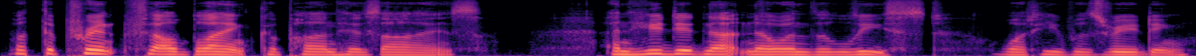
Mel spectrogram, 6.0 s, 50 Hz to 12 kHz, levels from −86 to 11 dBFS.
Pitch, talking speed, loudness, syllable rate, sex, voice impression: 165 Hz, 200 wpm, -20 LUFS, 4.4 syllables/s, female, gender-neutral, slightly old, relaxed, weak, slightly dark, halting, raspy, calm, reassuring, kind, modest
